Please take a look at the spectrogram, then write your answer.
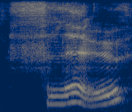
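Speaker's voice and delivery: ordinary delivery, nothing marked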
